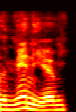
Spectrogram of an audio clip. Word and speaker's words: aluminium: in the UK or Sweden I say all alluminium but if I'm with chat or whatever the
